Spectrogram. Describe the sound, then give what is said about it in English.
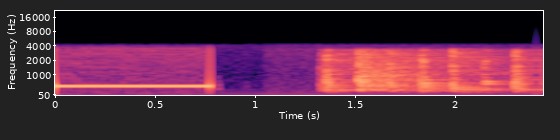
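A telephone dial tone hums steadily as a caller phones a school district office, then breaks off. After a short silence comes a run of noisy, uneven bursts as the number is dialed. “So I picked up the phone and started dialing.”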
